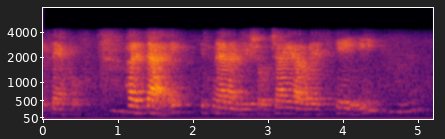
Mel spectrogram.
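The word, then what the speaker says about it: José: J-O-S-E is pronounced Jose. It's that little mark over the E, and I don't know what language it is. This form of J. It makes it say I. Could be Spanish, yeah.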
